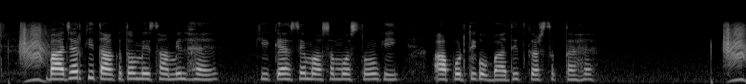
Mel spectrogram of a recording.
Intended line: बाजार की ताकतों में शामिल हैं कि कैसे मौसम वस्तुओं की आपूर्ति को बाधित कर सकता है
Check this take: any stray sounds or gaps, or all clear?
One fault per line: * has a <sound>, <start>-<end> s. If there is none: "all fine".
all fine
